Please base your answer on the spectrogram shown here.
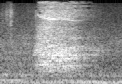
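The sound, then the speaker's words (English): A deep breath in, filling the lungs during a guided relaxation exercise: a soft, breathy rush swells over about half a second, then tapers off quietly. “and then breathe it in. Fill your lungs”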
